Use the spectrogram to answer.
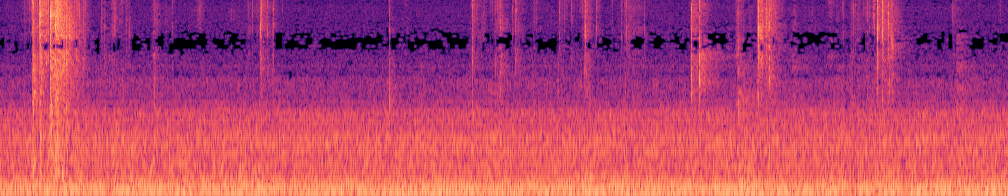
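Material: Soap.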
